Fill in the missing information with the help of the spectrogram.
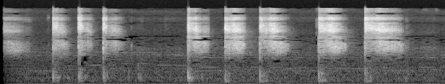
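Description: A person beatboxing: nine short hissing 'tss' and 'chh' mouth sounds in an uneven rhythm, several opening with a soft thump.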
